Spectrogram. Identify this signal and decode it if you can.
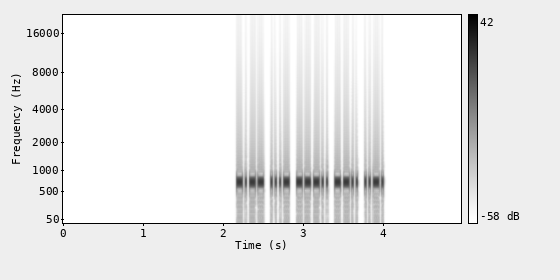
Morse code, heard as a keyed tone, about 41 wpm, 700 Hz. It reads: YV8ZF
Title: DXCC-100 Call Signs - 5 Characters - 45wpm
